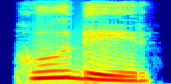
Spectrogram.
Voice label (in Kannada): "ಹೂದೇರ್", Kannada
